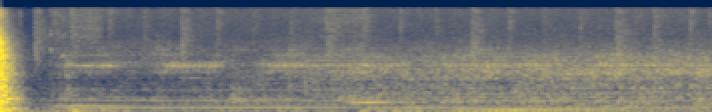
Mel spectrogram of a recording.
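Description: Microwave oven starting with a sharp click, then running with a steady electrical hum that swells slightly toward the end.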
